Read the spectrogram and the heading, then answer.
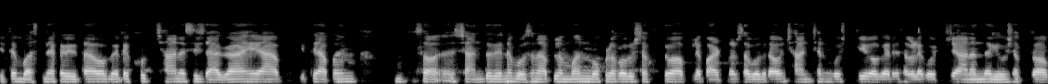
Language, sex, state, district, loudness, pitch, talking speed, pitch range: Marathi, male, Maharashtra, Nagpur, -15 LUFS, 125 Hz, 195 wpm, 120-130 Hz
